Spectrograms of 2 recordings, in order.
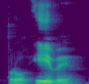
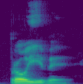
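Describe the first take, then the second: First: The stress falls on the syllable 'hí'. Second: The stress falls on a syllable other than 'hí'. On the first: The speaker calls it right. "decimos prohíbe" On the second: The speaker calls it wrong. "no decimos prohíbe"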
